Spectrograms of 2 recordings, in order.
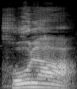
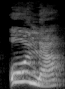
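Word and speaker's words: hola: हाय सबको hi everyone हम इसको होला नहीं पढ़ेंगे ओके होला एच हमेशा साइलेंट होता है तो हम इसको क्या बोलेंगे ओला ऐसा इमेजिन कीजिए कि ए एजिस्ट ही नहीं करता है ला ओला आ तो दोस्त हाय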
